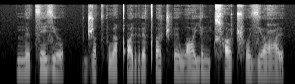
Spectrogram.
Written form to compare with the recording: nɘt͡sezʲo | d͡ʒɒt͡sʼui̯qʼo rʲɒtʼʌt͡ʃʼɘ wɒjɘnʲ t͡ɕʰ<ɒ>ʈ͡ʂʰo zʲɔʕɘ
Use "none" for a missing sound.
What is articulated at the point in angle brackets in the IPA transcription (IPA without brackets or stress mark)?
ɒ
